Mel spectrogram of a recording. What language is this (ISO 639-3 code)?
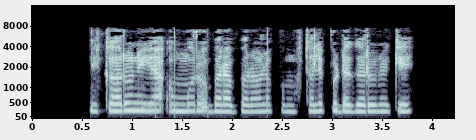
pus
